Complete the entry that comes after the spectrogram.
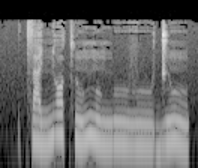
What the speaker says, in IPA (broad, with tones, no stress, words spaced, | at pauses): t͡sa˨ɲɔ˦ t͡sũ˨˦ ŋũ˨ŋuː˨vuː˨ d͡ʒũ˦˨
